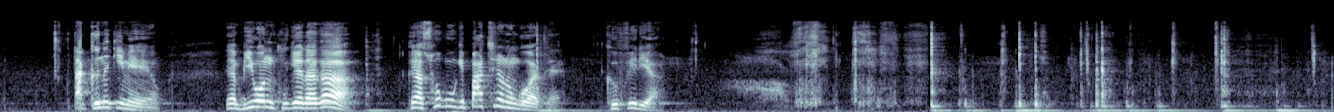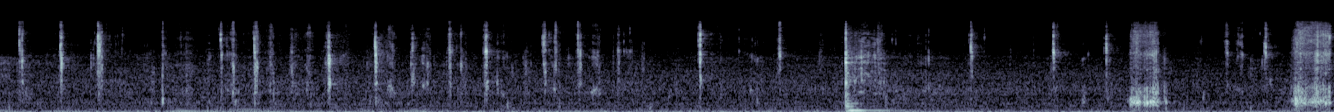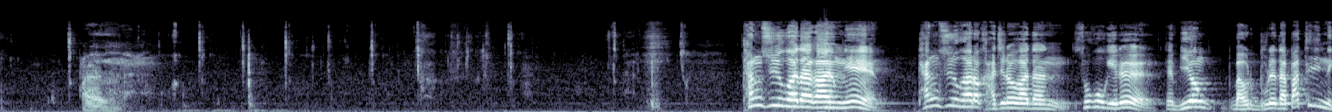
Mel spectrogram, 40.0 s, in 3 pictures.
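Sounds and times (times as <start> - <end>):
person chewing food: 6.8 - 32.1, 32.7 - 33.8
breathy swells: 7.2 - 8.0, 27.5 - 28.4.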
